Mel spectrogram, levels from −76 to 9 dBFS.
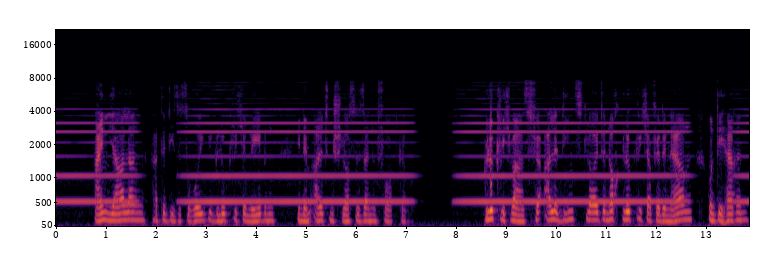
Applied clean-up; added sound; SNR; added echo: none; Bowed string instrument; 5 dB; none.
